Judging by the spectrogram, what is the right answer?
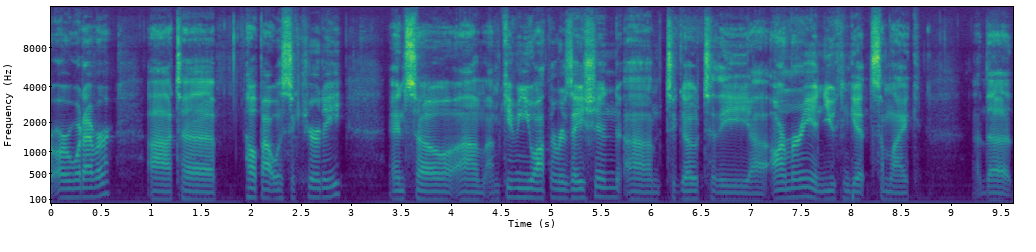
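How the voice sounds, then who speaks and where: Man playing tabletop rpg, really sharp bright voice but on the low side, halting delivery, dry sound. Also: clean tone, no echo. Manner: halting, tentative phrasing. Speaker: player in a roleplaying game. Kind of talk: improvised in-character tabletop play.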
